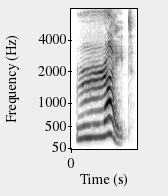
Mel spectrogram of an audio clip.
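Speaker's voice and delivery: "right" with a long buzzing R at the start, high and loud; drawn-out R. Shown as a demonstration. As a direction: hold the R of "right" before the vowel. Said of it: "say the word right like this".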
